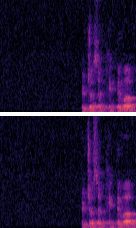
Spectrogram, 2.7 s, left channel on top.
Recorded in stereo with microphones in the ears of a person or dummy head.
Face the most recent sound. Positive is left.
turn(degrees=-65)  # may be behind; listen again after turning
